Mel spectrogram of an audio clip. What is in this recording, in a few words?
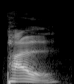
"Bal", Korean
